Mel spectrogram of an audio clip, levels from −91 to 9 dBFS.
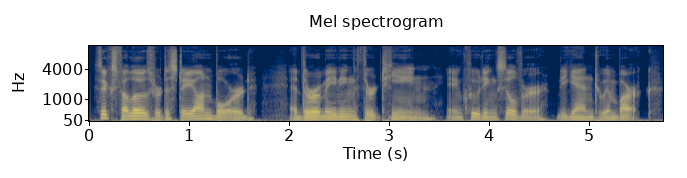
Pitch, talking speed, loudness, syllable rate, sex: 105 Hz, 165 wpm, -19 LUFS, 5.1 syllables/s, male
